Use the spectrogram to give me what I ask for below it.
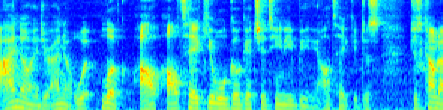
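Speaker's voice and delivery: calm, soft, patient, steady soothing voice. Andrew retells how the other man finally answered him, imitating someone speaking calmly. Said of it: "looked at me very calmly and was like".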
